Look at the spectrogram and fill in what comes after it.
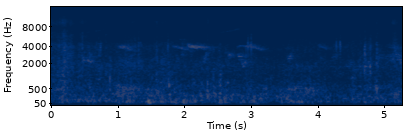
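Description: Near silence outdoors, with faint short bird chirps repeating roughly once a second.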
